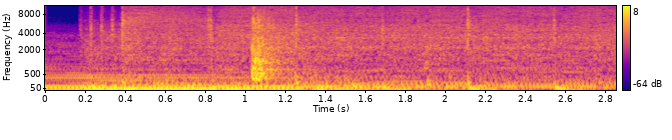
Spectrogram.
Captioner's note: thudding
